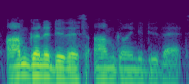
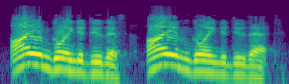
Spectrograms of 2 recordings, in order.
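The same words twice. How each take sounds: First: Low, soft, self-satisfied murmur; self-assured person. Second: "I am" punched at the start of each sentence; self-assertion. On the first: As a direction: drop right down, trailing softer. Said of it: "listen to the way this person is talking". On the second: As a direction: lean hard on "I am" as a boast. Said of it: "we have self-might". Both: Acted.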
